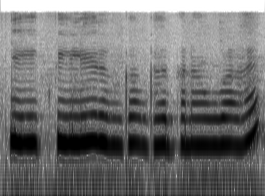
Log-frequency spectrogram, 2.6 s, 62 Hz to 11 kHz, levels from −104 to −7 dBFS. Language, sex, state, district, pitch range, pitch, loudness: Hindi, female, Jharkhand, Deoghar, 240-260 Hz, 250 Hz, -11 LUFS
